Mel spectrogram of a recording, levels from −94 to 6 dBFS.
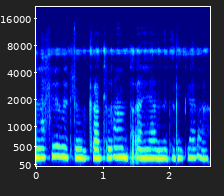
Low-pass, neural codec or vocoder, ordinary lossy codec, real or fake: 14.4 kHz; codec, 32 kHz, 1.9 kbps, SNAC; none; fake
